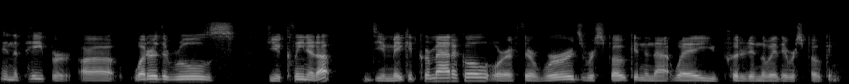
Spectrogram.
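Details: Adult male speaker; ordinary speech.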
